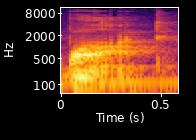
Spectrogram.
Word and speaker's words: bought: cool thing is that you can do the same thing here eliminate the ugh sound and you get bought which is exactly how it sounds remember that this is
